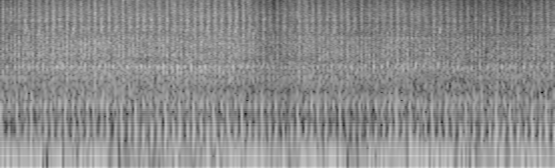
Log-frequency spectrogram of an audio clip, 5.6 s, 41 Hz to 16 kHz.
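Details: Motorcycle at idle with steady, rapid, evenly spaced mechanical clacking that follows engine speed. It was run on the wrong oil, and metal chips were found; that cause is suspected, not confirmed. Chips will be rechecked after 500 miles.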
